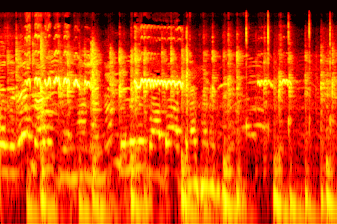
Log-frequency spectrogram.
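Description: Trilling whistle blasts, typical of a kabaddi referee's pea whistle: two long blasts and a short third, over a man's voice.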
